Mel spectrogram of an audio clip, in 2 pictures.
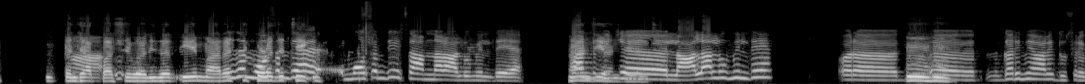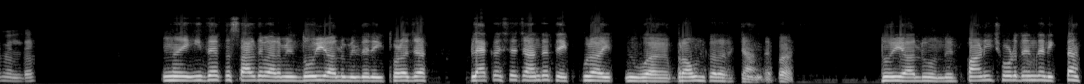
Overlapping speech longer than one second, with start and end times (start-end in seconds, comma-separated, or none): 0.7-3.0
